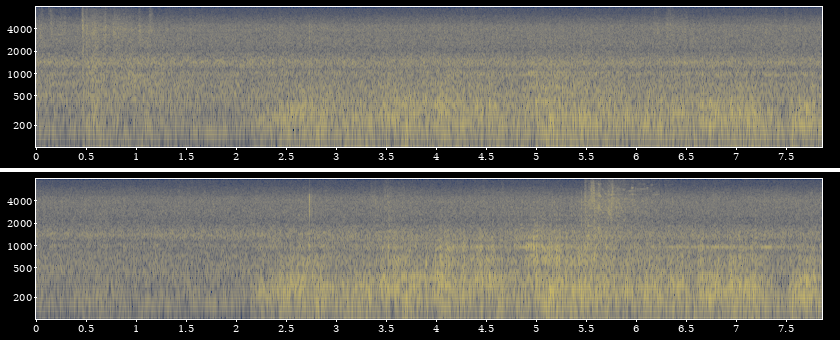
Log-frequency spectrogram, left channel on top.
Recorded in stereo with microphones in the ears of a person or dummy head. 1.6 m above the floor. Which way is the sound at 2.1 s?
40° right (ahead or behind).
